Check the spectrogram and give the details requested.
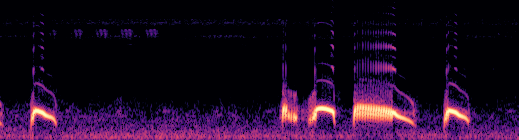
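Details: Spotted dove (terkukur) cooing in a recording meant to train birds and draw wild ones to call: one lone short coo, then a pause, then short notes leading into a long descending coo and a clipped ending coo.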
